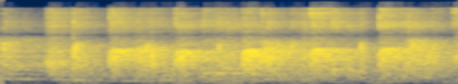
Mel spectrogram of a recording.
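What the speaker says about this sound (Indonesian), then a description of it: "Nah, tepuk tangan untuk Maulana." A classroom of students applauds for their classmate Maulana during an Indonesian language lesson, a short, fairly loud burst of clapping close to the listener.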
